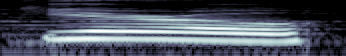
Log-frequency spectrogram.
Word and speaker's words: Pierro: Pierre. I said, I said his name wrong. Pierro.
